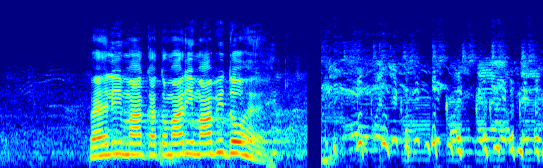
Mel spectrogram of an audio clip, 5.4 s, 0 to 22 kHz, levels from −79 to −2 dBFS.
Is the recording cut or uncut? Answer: uncut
